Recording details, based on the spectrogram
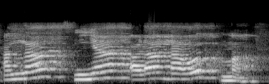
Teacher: अनुनासिक नासिक का मतलब होता है जिनके उच्चारण में नाक व मुंह दोनों का प्रयोग हो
